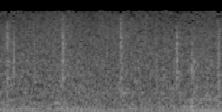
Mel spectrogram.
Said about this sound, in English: Listen to that ticking. That's fate counting what may be the last minute of our lives. As long as you can hear the ticking, you don't have to worry.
